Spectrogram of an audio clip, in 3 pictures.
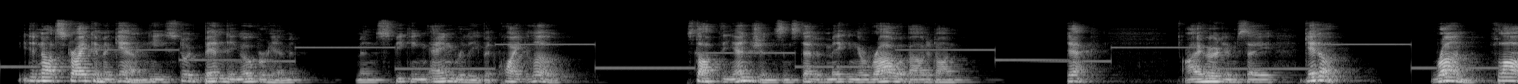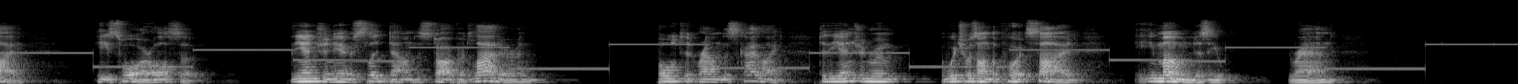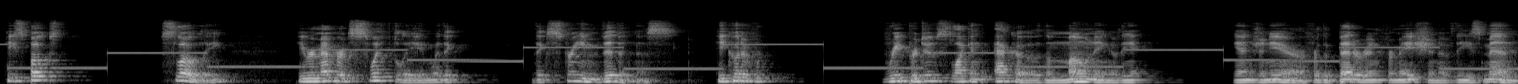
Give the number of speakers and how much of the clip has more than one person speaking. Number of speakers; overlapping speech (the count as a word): one, no overlap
